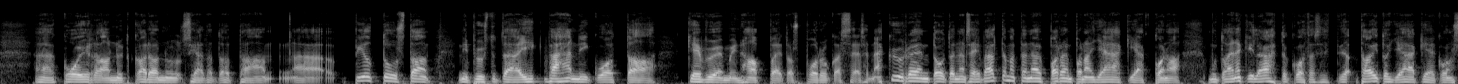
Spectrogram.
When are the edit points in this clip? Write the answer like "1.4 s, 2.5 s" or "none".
none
